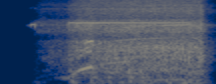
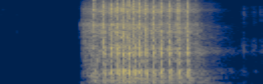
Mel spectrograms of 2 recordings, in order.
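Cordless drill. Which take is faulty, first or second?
first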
